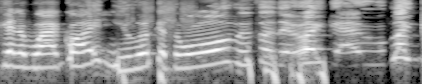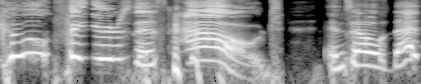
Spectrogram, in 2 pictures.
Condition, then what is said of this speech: Cerebral palsy. And I'm a guy with cerebral palsy, so my voice is always shot.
